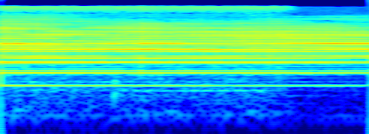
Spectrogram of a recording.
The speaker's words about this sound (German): Ab jetzt soll es in Aukrug besser werden. So haben die Akkuzüge im vergangenen Sommer gehupt.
